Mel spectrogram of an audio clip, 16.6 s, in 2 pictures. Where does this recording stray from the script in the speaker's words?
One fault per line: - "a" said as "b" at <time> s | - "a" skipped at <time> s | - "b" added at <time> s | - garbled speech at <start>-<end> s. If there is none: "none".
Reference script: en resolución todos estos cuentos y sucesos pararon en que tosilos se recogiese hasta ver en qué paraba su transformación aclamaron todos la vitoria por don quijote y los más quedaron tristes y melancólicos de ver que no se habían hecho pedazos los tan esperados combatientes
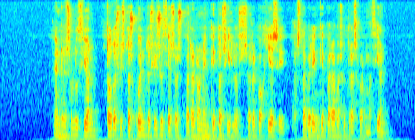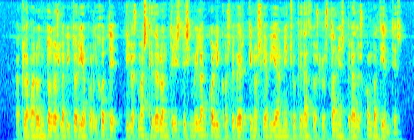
- "don" skipped at 10.2 s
